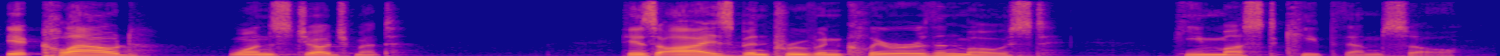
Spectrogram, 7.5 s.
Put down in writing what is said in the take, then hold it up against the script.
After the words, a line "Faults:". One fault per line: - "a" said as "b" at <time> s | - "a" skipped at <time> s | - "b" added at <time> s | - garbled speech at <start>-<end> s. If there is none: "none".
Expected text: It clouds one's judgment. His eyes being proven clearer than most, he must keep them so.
It cloud one's judgment. His eyes been proven clearer than most, he must keep them so.
Faults:
- "clouds" said as "cloud" at 0.2 s
- "being" said as "been" at 3.7 s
